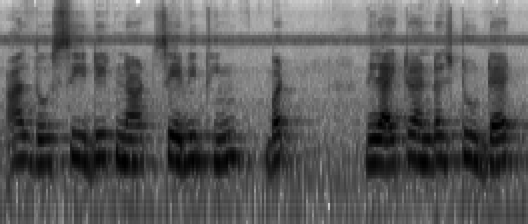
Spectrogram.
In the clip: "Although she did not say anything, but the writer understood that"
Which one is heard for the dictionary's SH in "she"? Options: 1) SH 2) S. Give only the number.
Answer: 2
